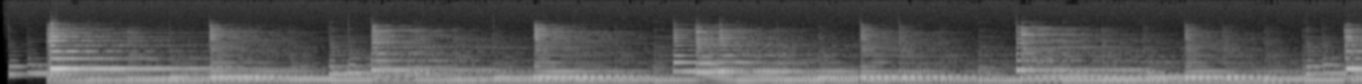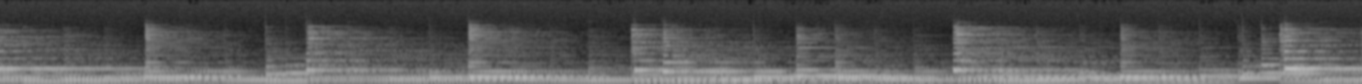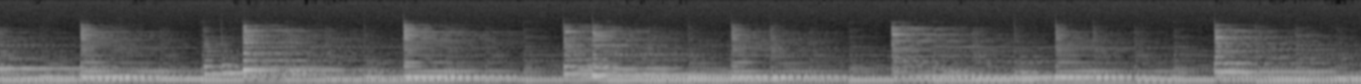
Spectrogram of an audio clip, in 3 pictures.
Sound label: theme (piano); Otogizoushi Ongakuhen Original Soundtrack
